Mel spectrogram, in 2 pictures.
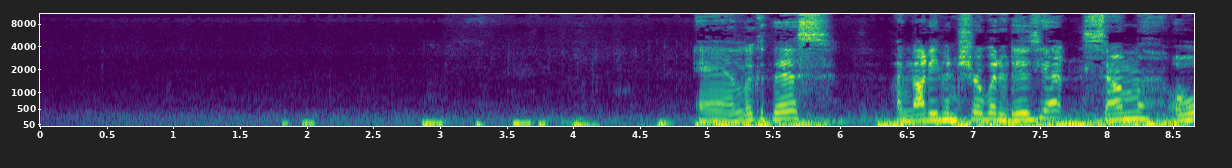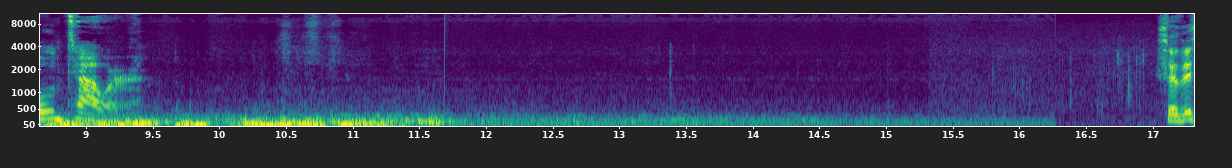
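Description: A car engine hums low and steady as the car drives along a road.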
